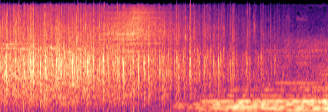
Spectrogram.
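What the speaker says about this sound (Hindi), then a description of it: "दानिश के लिए एक बार जोरदार तालियां हो जाए।" A TV singing-competition studio audience applauds a singer with a dense, lively burst of clapping that thins out partway through, as a soft sustained musical tone rises underneath and carries on to the end.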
